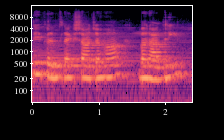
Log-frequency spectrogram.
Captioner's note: non-english speech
